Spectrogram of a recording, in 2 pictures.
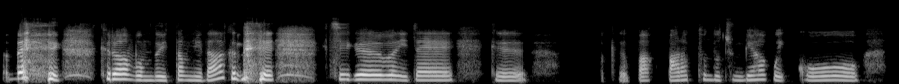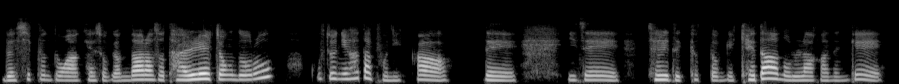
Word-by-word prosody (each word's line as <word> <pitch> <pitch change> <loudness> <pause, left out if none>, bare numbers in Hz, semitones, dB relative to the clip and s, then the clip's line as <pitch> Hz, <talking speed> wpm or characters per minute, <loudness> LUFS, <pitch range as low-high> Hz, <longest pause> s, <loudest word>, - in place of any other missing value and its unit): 그 - - -11
네. 280 - +10 0.7
그런 240 -2 +5
몸도 190 -1 -1
있답니다. 195 +5 0
근데 265 -3 +3 0.8
지금은 220 -2 +4
이제 195 +1 -1 0.4
그 180 -3 -4 0.9
그 - - -11
막 180 0 -4
마라톤도 205 +2 -5
준비하고 205 +2 -6
있고 190 +1 -3 0.4
몇십 190 +4 -5
분 215 -3 -9
동안 190 -2 -1
계속 190 -1 -8
연달아서 210 +4 +2
달릴 220 +5 +6
정도로 230 - 0 0.3
꾸준히 260 -1 -4
하다 280 +3 0
보니까 195 -1 -2 0.3
네 190 -3 -2 0.5
이제 200 -2 -4 0.3
제일 215 -1 +2
느꼈던 190 -1 -8
게 190 - -9
계단 255 +2 +4
올라가는 190 -1 -5
게 210 -6 -5
200 Hz, 235 characters per minute, -18 LUFS, 190-225 Hz, 0.9 s, 네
